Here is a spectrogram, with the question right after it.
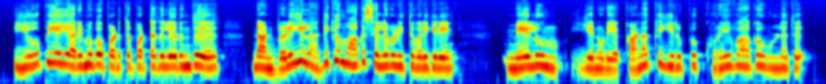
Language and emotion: Tamil, sad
